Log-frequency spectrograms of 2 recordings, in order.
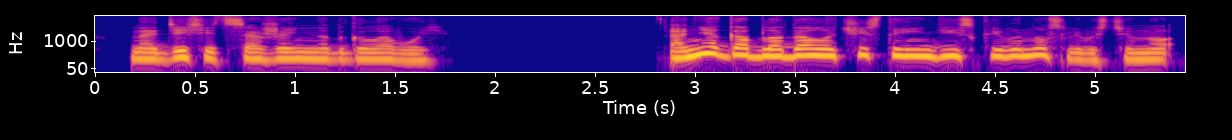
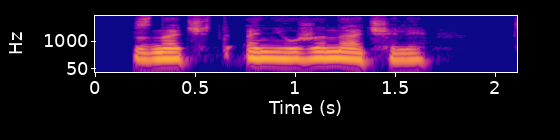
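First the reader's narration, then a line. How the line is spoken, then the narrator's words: Calm. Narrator (Russian): спокойно сказала Онега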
